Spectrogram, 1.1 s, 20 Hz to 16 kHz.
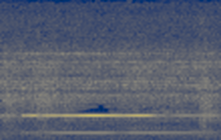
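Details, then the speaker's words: Ventilator alarm for low expiratory flow in a tracheostomized, mechanically ventilated adult switched to spontaneous pressure support 10 over 5, with expiratory tidal volume non-existent: a steady electronic tone with a brief break, signalling no expiratory flow returning. "the vents alarming because it doesn't like that there's no expiratory flow"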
